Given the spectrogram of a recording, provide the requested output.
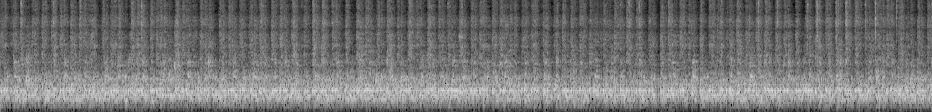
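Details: Washing machine with badly worn drum bearings at high spin: loud, harsh roar with fast grainy flutter; bearings so bad they damaged the spider and wore the motor.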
